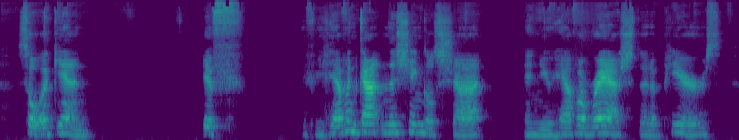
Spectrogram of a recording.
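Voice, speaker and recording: Fairly slow, somewhat breathy speech from a woman. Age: 60s. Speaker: health vlogger. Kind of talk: personal story vlog. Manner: casual, conversational with fillers.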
